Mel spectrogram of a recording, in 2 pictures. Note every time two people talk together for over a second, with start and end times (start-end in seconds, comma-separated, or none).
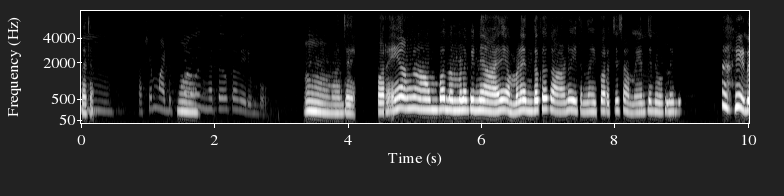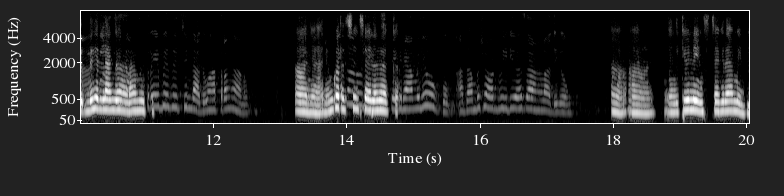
13.3-14.8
